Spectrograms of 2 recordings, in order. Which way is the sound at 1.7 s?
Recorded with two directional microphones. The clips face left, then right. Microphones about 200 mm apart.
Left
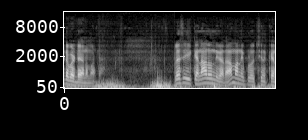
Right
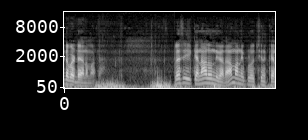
45° right (ahead or behind).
